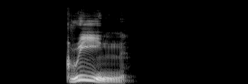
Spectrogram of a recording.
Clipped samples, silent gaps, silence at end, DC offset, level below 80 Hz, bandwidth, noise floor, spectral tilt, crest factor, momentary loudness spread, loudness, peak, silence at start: under 0.1%; none; 1.2 s; under 0.1%; -56 dBFS; 12.5 kHz; -87 dBFS; -5 dB/octave; 18 dB; 20 LU; -16 LUFS; -2 dBFS; 0.65 s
